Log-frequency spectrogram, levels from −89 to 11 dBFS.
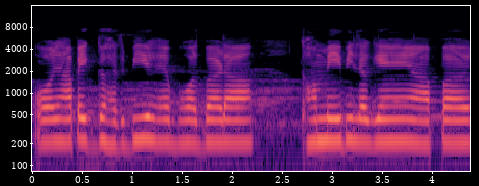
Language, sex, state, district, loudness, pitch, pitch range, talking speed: Hindi, female, Jharkhand, Sahebganj, -24 LUFS, 215 Hz, 210-220 Hz, 205 wpm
